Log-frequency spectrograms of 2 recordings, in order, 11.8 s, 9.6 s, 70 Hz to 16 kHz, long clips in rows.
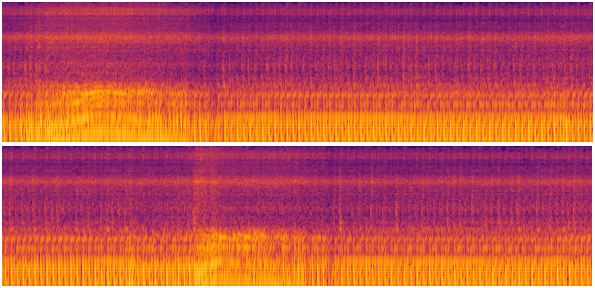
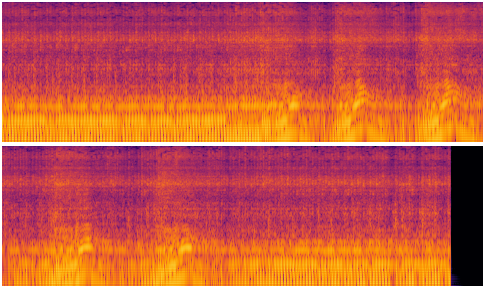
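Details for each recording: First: Kawasaki Zephyr 400 (ZR400C) after notch-type cam chain tensioner tightened about two notches: steady even idle, two quick rev blips falling back smoothly, no chain rattle; normal idle. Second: Kawasaki Zephyr 400 (ZR400C) notch-type cam chain tensioner adjustment comparison: idle with a few blips and a light metallic clatter, possibly cam chain slack; tensioner tightened about two notches. Cause suspected, not confirmed.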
